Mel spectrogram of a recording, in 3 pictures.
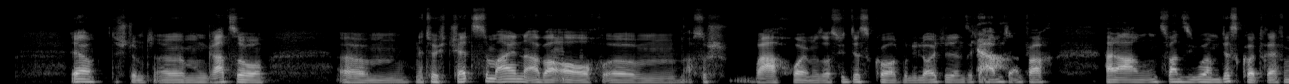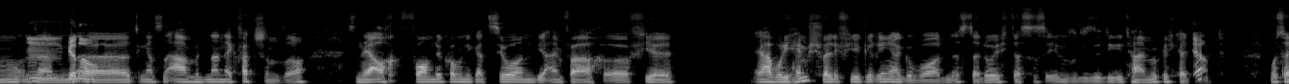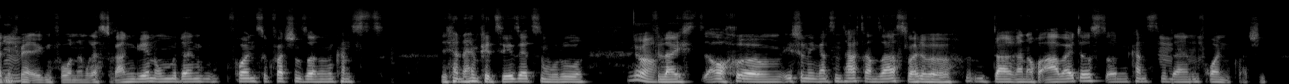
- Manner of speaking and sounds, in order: other background noise; distorted speech; static
- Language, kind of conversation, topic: German, unstructured, Wie stellst du dir die Zukunft der Kommunikation vor?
